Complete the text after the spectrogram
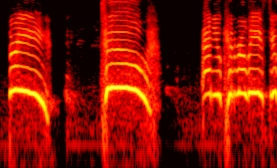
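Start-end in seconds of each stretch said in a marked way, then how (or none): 0.1-2.2 shouted count, much higher and louder; loud countdown. Real, not acted. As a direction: belt out the final count. Counting down the workout.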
